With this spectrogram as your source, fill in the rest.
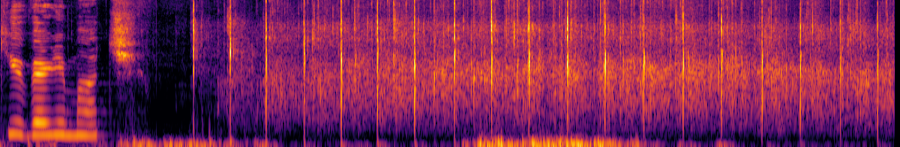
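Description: Applause rises from an audience.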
